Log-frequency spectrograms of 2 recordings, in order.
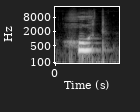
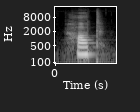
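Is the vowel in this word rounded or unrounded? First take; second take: rounded; unrounded. First: The vowel is a rounded back O sound. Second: The vowel is an unrounded open A sound. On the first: "In Britain, words like hot, stop, cloth are all pronounced with O sound" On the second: "In America, they are all pronounced with A sound"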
